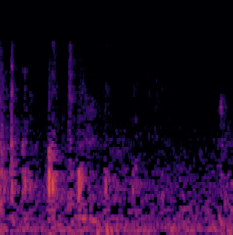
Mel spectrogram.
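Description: A few last, scattered hand claps from a seated crowd as applause dies away, about a second in, over faint open-air background.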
